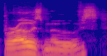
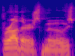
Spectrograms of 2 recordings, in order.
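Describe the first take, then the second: First: The first word is said as short 'bros'. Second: The first word is said as full 'brothers'. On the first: "but they pronounce it Bros moves" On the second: "which I would have pronounced that Brothers moves"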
